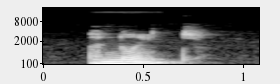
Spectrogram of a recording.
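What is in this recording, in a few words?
"anoint", British English; pronunciations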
